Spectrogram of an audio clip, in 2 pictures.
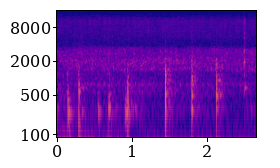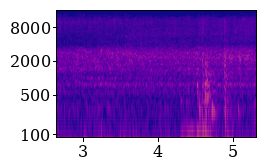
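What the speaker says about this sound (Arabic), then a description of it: "بعد ما خلينا اللحمه والبطاطس تطبخ شويه، نطفيها بالطماطم" Meat and potatoes sizzle steadily in a pan while tomatoes are stirred in, with a constant frying hiss and several sharp clicks of a utensil against the pan near the start.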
